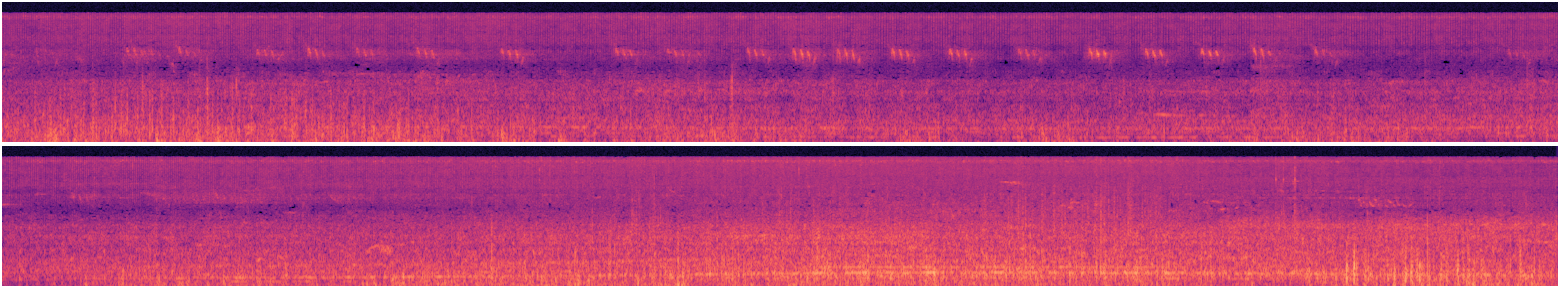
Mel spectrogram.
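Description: Bicycle riding along a tarmac cycle path: steady tyre and wind noise with small bumps and knocks from the ride. Faint high-pitched short sounds repeat about two or three times a second for the first dozen seconds, and from about halfway the noise grows louder as a hum rises in pitch.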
